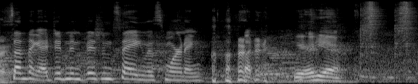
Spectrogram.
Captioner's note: laughs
